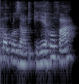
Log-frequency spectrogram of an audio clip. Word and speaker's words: Yehová: Nós temos Yehová, a pronúncia legítima dentro da língua hebraica, dentro da fonética hebraica.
